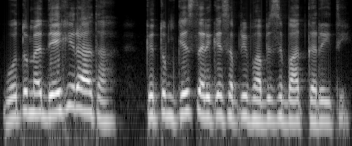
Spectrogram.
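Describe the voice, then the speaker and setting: A woman's voice: medium pitch, a little fast, dark tone, no room sound, clean studio sound, lightly acted. A woman as a stern, reproachful young husband. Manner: reproachful, firm. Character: stern, disillusioned young husband and protective son. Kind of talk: Hindi animated moral-story dramatization.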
